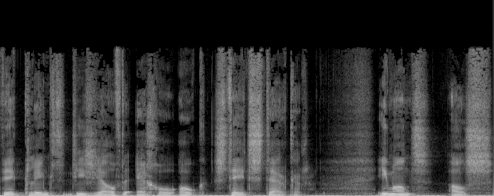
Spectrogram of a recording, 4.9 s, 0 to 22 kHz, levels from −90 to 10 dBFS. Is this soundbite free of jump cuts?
yes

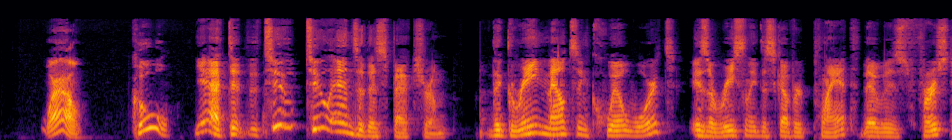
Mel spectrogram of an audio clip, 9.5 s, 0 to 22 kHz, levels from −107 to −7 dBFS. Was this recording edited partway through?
yes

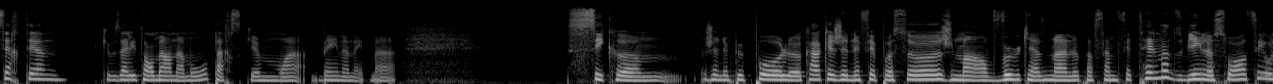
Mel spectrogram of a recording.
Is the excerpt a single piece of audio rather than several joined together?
yes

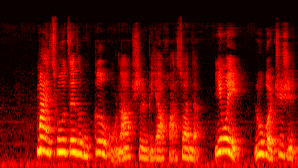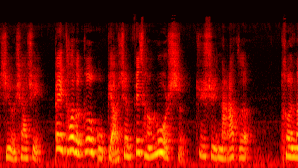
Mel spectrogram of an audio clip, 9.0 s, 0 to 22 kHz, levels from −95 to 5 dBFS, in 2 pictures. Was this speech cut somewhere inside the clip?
yes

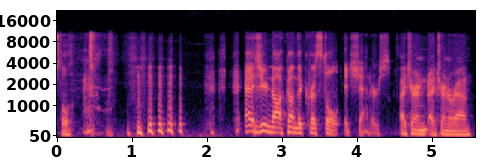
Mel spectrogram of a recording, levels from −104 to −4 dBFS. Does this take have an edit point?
yes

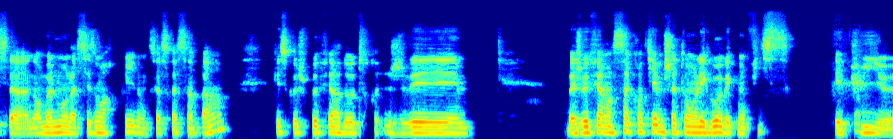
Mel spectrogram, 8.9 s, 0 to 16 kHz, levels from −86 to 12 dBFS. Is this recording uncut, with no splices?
yes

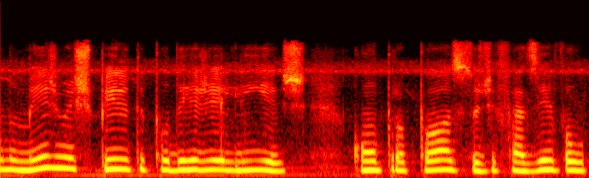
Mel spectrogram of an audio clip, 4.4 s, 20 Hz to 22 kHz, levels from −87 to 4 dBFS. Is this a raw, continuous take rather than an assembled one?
yes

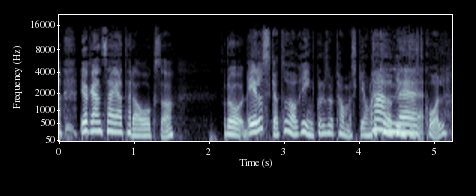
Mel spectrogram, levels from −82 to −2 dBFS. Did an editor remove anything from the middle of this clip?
yes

